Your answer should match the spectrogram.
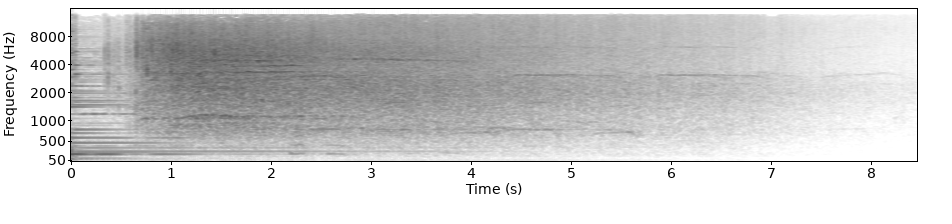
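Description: The song's last guitar chord rings out as an audience breaks into applause. The applause fades steadily away over about seven seconds.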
